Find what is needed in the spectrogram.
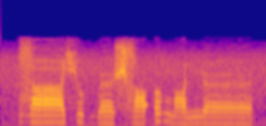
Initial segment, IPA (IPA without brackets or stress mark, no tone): z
